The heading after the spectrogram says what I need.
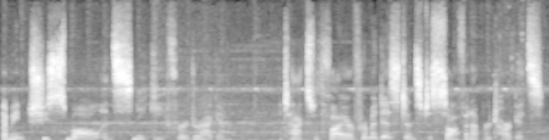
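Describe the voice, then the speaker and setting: An actress playing a blunt, guarded young dragon hunter in a video game, speaking in terse, casual phrases. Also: female voice, very deep voice, expressive, normal speed. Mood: focused, blunt. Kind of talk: video game cutscene acting. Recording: music behind the voice.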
